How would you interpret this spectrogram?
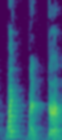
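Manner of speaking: high, wordless mangled gabble. Retold or imitated. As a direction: imitate an incoherent yokel squawk. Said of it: "the other one's like".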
